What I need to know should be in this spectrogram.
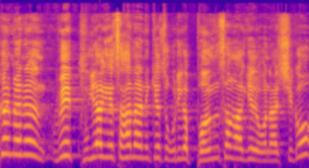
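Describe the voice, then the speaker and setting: A man projects a raised voice with a bright, sharp tone. His pitch is extremely high and swings very widely. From Gyeongsang region, South Korea. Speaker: pastor. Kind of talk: sermon.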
